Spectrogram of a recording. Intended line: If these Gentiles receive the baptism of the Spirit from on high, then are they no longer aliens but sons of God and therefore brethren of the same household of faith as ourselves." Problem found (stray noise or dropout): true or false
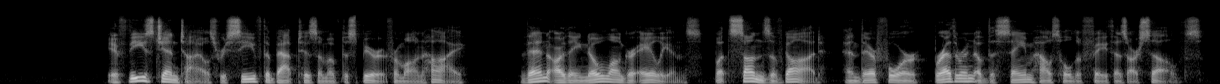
false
